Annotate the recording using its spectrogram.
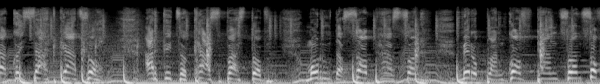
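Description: A male rapper rapping fast into a microphone over a hip-hop beat with a steady bass line and regular drum hits.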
